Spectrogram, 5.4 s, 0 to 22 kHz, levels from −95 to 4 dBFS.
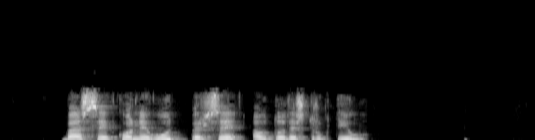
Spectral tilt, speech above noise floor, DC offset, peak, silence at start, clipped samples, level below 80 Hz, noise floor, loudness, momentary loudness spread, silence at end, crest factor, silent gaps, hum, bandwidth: -3.5 dB/octave; over 73 dB; under 0.1%; -2 dBFS; 0.65 s; under 0.1%; -62 dBFS; under -90 dBFS; -17 LUFS; 9 LU; 1.7 s; 16 dB; none; none; 8.2 kHz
